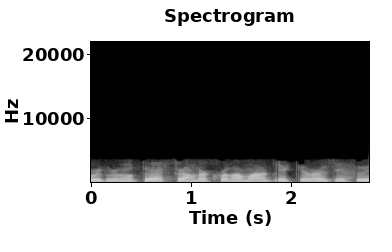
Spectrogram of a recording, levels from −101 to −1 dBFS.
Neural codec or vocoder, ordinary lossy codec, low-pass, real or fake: codec, 16 kHz, 1 kbps, FunCodec, trained on LibriTTS, 50 frames a second; MP3, 24 kbps; 3.6 kHz; fake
